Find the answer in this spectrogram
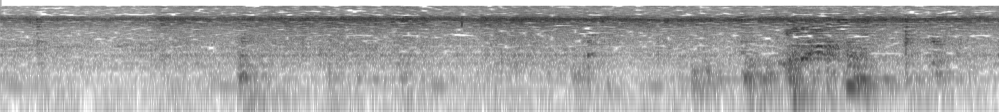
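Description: Sliced okra sizzling in hot oil in a steel pot, a steady hiss, with a steel ladle scraping through it a few times, most of all near the end.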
